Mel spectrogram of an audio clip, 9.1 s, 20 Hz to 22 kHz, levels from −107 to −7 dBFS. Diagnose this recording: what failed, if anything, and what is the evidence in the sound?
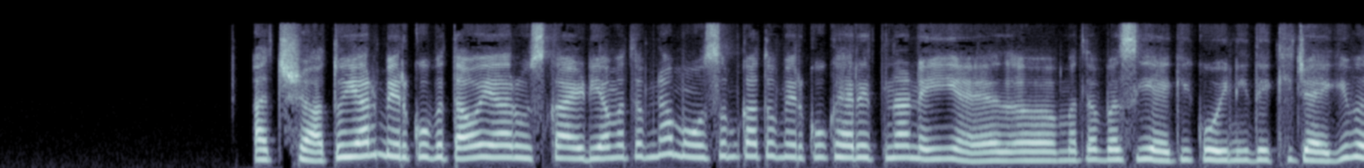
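Nothing in the speech points to a failure at any stage, from capture through to playback.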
